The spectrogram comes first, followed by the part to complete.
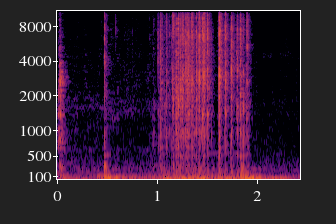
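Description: A tarot deck being riffle-shuffled by hand: a single tap about half a second in, then a quick flurry of card clicks as the two halves riffle together, lasting under a second.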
